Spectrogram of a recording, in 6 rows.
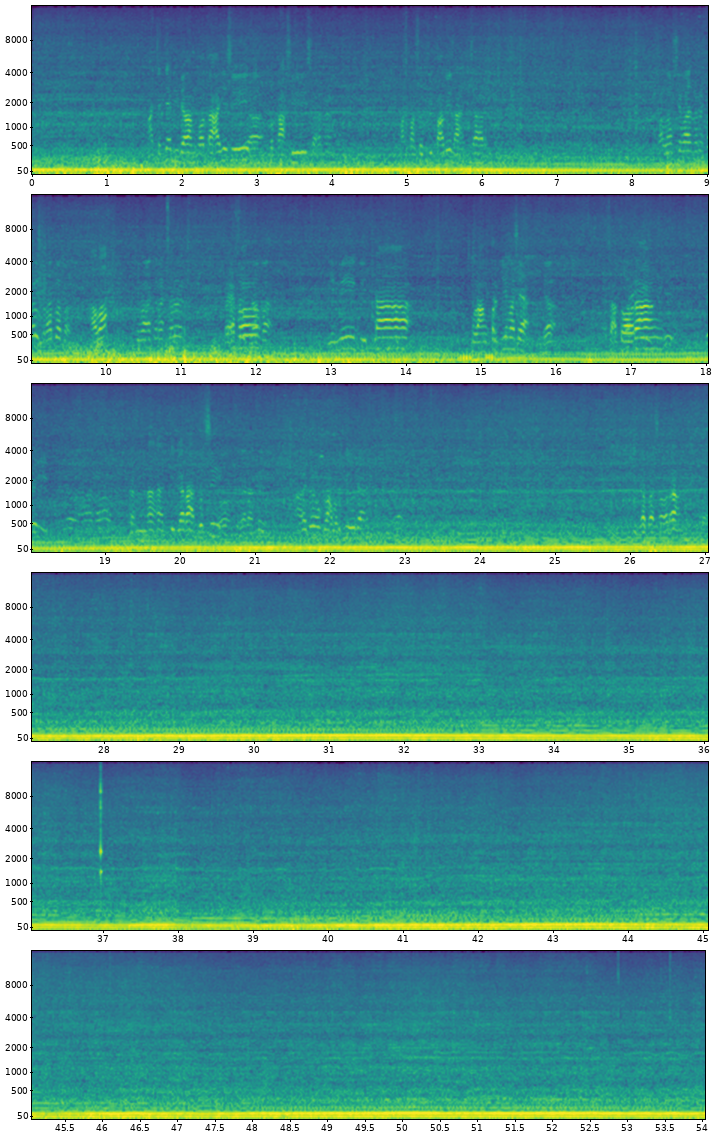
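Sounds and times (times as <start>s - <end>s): second motorbike: 0.0s - 54.0s
small motorcycle engine droning: 0.0s - 54.0s.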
